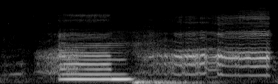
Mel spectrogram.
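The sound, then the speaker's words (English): A hen named Hennifer lets out a loud, drawn-out squawking call in a chicken pen, bright and harmonic, wavering in pitch over a few seconds with a brief low rumble partway through. No one speaks. “Hennifer is always making a racket.”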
